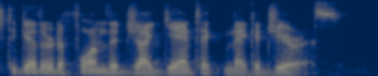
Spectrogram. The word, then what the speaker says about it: Megaguirus: The Japanese, it always sounds more Megaguirus to me. That's the hard G instead of the soft G.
